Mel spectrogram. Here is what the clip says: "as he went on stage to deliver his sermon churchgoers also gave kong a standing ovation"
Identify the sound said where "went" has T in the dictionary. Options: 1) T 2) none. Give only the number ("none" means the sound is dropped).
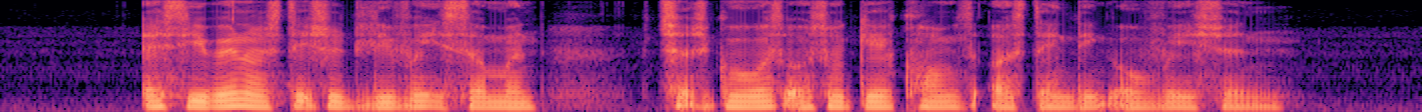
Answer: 2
